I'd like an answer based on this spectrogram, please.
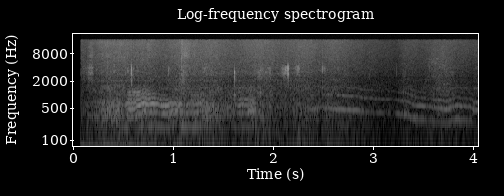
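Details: One-week-old Beagle puppies in a litter give thin, whining cries that slide downward in pitch, two drawn-out wails with faint rustling between them.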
